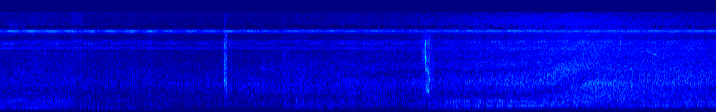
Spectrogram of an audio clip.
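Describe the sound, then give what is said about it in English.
Crickets chirp outdoors in Drexel Hill in a steady, high-pitched drone that runs unbroken throughout. Two sharp clicks cut through, and a soft rumble builds toward the end. No one speaks. “I'm outside too, so you might hear cars and stuff like that and crickets.”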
